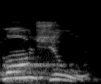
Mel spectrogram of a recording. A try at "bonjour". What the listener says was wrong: No, not zour. It's bonjour. Jour.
